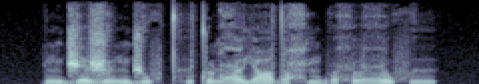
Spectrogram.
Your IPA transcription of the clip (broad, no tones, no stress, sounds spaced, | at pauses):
n d͡ʒ e ʐ ɨ n d͡ʒ u f t̪ʰ ɨ t o ɳ ʕ ɨ j œ dˤ u ħ m b o ħ u ʕ u f ɨ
